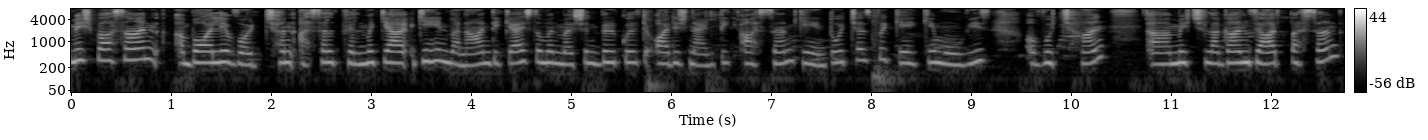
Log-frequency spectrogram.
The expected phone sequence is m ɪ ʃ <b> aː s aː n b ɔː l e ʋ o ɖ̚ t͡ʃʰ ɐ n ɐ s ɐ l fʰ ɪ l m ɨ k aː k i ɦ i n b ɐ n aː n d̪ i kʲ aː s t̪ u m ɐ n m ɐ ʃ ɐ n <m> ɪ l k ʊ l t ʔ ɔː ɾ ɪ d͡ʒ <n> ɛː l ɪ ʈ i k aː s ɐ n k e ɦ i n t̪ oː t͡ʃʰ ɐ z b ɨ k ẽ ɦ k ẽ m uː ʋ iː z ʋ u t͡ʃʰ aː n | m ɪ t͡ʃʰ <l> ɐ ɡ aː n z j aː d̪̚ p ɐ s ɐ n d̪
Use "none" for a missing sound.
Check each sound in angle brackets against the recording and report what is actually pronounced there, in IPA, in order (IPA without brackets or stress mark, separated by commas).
b, b, n, l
